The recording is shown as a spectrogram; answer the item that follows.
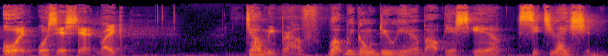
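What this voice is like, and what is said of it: Gravelly put-on British Cockney accent. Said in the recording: “he's doing a British Cockney, like, gravelly Cockney ... I don't know if that accent I just did is as good as he's doing or way worse”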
